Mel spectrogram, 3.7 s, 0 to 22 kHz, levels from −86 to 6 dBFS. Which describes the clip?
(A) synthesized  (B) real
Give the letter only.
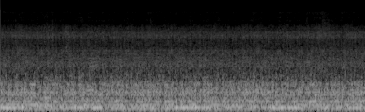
A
